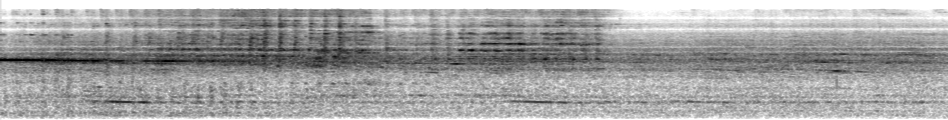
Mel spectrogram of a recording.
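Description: Norfolk Southern double-stack intermodal freight cars rolling past at speed, a steady rumble and rattle of steel wheels on rail. A high wheel squeal fades out in the first couple of seconds, and the whole sound slowly gets quieter as the train moves away.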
